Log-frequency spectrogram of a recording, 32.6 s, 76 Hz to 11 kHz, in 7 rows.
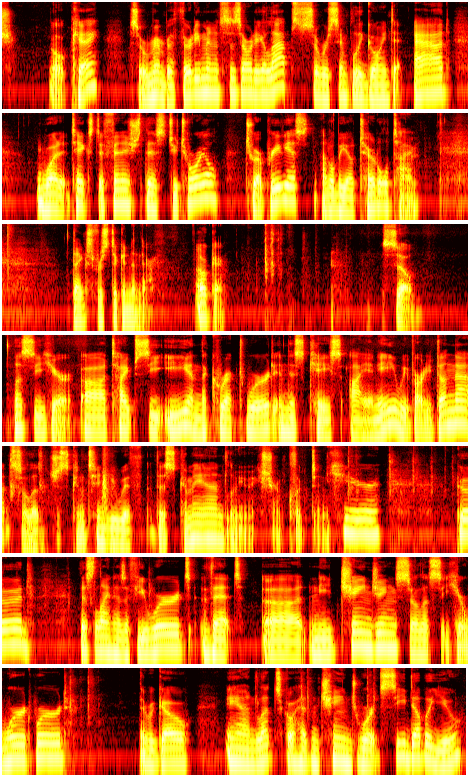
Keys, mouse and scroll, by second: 12.1 alt+Tab, 13.3 click, 18.8 Escape, 19.6 j, 21.3 click, 22.2 Escape, 22.3-25.3 typing, 28.7 w, 28.9 w, 31.0 c, 31.7 w.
